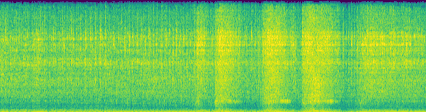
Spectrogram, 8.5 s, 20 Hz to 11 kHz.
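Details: 1980 Honda CB650C four-cylinder with correct OEM exhaust, cold start after a couple months unused, on full choke: smooth even idle with a few crisp throttle blips rising and falling cleanly; running healthy.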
